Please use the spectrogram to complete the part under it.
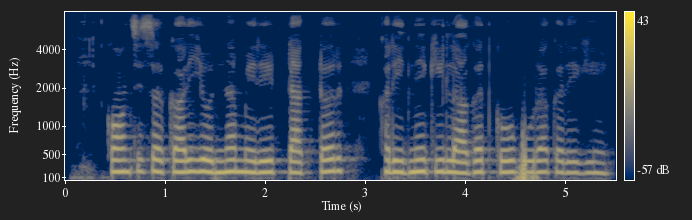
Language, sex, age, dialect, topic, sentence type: Hindi, female, 18-24, Awadhi Bundeli, agriculture, question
